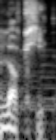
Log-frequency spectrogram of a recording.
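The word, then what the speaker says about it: Loughead: ellos eran Alan y Malcolm lad pronunciado lock hit un apellido que cambiarían más tarde para evitar errores de pronunciación los dos nacieron en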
